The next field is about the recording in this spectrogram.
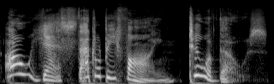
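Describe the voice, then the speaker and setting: A narrator voicing a housewife who speaks in a bright, sing-song way with put-on cheer. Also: mid-range voice, huge pitch swings, slow pace, breathy edge, dry recording, studio quality, pitched above the performer's own voice, heavily acted. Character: Mary Maloney, bright falsely cheerful housewife.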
